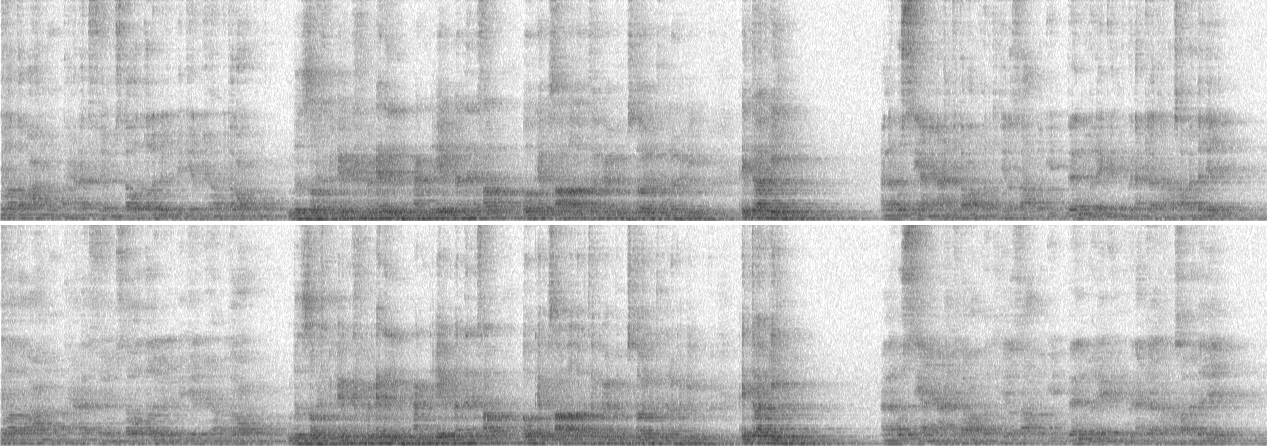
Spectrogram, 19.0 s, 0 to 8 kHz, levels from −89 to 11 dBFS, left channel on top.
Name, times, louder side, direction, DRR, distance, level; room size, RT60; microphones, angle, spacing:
voice 1, 0.0-4.1 4.7-4.8 5.7-6.1 11.7-12.0 13.2-18.3, left 1 dB, 85° left, -5 dB, 2.3 m, -30 dB
voice 2, 4.3-11.8 16.1-16.3, equal, 35° right, -7 dB, 2.0 m, -23 dB
11.5 x 8.7 x 2.3 m, 2.2 s
head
